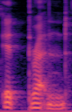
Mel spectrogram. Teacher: we do what's called co-articulation here that we're linking that t to the th and we basically put our tongue ready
